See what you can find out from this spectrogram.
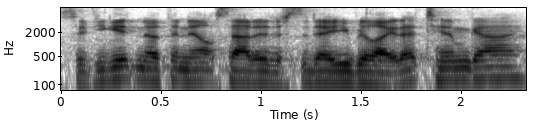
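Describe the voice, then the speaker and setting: His voice sits at a medium pitch. The man speaks with a Southern US accent. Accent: Southern US, noticeable. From North Carolina (Fuquay-Varina, near Raleigh). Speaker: strength coach presenter. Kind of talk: workshop presentation. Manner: casual, conversational with hesitations.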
